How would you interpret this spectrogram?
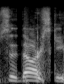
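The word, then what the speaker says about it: Zdarsky: anybody I want to be that jerk y'all pronounce whatever the hell y'all want to but it is chip sidarsky fresh like I got that one right yeah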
